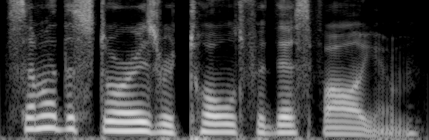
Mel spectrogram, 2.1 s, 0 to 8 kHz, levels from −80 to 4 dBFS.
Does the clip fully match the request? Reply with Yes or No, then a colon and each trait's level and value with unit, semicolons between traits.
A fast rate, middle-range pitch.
Yes: fast, 250 wpm; medium, 175 Hz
